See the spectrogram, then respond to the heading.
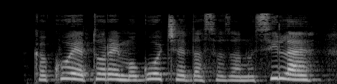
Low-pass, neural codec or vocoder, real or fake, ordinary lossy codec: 19.8 kHz; none; real; MP3, 48 kbps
